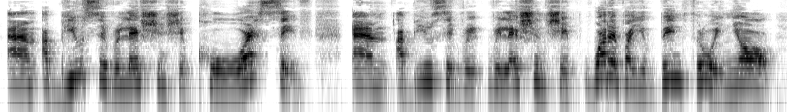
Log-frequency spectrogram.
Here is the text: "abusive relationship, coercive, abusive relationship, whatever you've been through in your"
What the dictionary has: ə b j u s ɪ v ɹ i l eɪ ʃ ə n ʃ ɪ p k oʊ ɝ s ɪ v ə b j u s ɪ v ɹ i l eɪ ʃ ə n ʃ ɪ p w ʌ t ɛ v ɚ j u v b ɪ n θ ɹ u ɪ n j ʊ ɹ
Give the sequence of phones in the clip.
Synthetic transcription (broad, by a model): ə b j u s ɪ v ɹ i l eɪ ʃ ə n ʃ ɪ p k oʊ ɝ s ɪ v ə b j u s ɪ v ɹ i l eɪ ʃ ə n ʃ ɪ p w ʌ t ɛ v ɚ j u v b ɪ n θ ɹ u ɪ n j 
